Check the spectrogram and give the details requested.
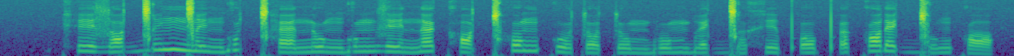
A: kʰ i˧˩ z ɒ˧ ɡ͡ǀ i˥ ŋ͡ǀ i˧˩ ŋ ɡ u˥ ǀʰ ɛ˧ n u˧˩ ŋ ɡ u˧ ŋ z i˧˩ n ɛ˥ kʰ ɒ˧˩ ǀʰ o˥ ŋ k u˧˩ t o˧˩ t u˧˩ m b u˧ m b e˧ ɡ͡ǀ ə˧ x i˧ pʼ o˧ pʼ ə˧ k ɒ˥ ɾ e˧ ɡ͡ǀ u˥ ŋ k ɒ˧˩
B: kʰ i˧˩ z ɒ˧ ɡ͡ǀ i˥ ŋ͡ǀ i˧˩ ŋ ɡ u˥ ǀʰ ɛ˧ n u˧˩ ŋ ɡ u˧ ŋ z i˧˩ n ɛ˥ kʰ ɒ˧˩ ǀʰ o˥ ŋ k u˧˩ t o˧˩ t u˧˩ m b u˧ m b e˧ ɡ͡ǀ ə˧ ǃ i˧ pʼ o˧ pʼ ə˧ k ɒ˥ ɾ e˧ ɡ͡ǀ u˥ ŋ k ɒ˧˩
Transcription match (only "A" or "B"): A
